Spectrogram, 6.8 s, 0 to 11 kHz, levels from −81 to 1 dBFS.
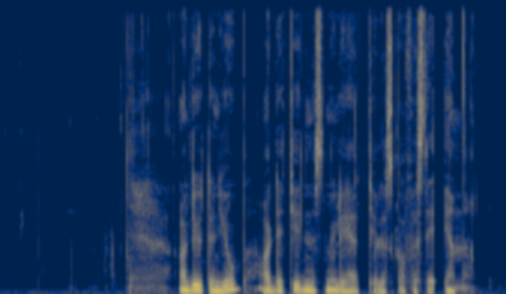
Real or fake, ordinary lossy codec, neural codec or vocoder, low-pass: real; none; none; none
